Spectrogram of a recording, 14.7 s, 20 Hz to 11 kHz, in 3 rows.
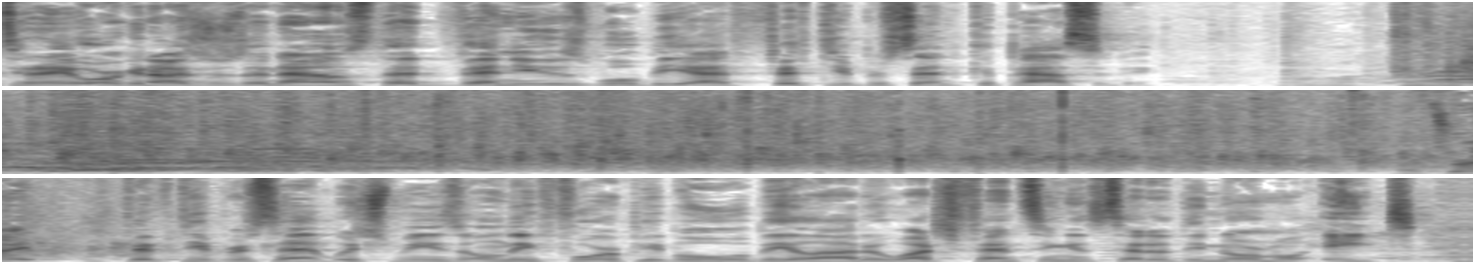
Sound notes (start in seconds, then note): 4.6 cheers and applause; 14.3 laughter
